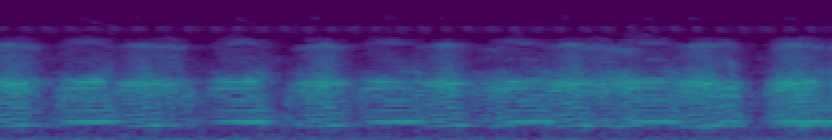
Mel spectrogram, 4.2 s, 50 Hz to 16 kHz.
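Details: Tropical frogs singing during a December 2013 tropical low at Driver, Northern Territory, Australia, phone-recorded; loud rasping croaks swelling and fading in uneven pulses, several frogs overlapping.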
